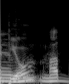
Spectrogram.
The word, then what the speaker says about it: Mabior: Four goals to Sydney Stack, three goals to Mabior. Is it? Have I got the pronunciation right? Yeah, Mabior? Chole, yes. Three.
